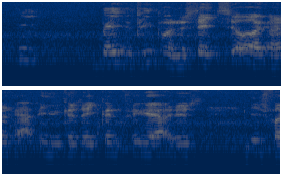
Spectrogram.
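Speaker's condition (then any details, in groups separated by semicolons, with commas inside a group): Cerebral palsy; from birth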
